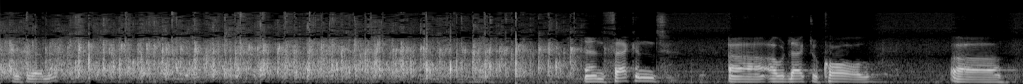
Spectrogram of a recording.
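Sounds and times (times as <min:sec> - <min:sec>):
audience applause: 0:00.0 - 0:06.1
speech: 0:00.1 - 0:00.9, 0:05.8 - 0:06.9, 0:07.7 - 0:08.9, 0:09.5 - 0:10.2.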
